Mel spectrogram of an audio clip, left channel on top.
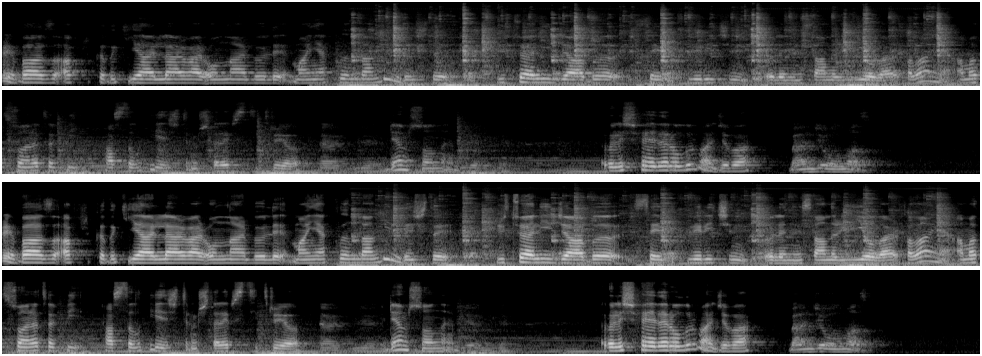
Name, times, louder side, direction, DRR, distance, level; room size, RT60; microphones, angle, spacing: voice 1, 0.0-4.5 4.9-12.2 12.5-12.8 13.6-14.4 15.8-17.3, right 5 dB, 60° right, 14 dB, 0.5 m, -23 dB
sound 1, 3.0-15.8, left 1 dB, 65° left, 3.2 m, -33 dB
Tick-tock, 3.5-9.5, left 2 dB, 15° left, 3.5 m, -32 dB
voice 2, 12.9-13.7 14.3-14.9 17.6-18.4, right 1 dB, 85° right, -2 dB, 1.5 m, -34 dB
15.0 x 8.0 x 3.0 m, 0.66 s
head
